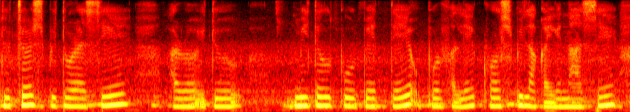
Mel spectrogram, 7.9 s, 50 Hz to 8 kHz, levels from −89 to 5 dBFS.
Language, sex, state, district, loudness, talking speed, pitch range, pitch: Nagamese, female, Nagaland, Kohima, -17 LUFS, 105 wpm, 210-245 Hz, 225 Hz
